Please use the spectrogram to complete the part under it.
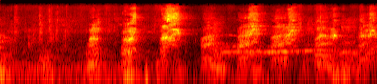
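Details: A pig kept for rearing and sale gives a run of sharp, high, harmonic squeals in uneven bursts, with softer grunting and background voices.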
